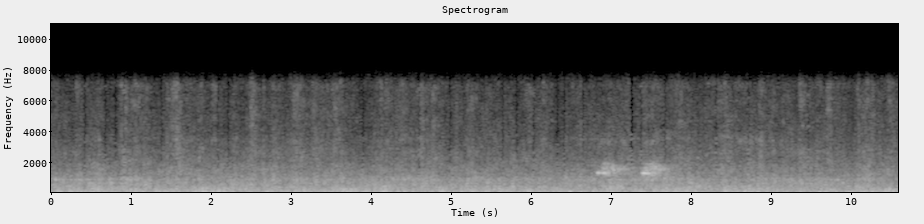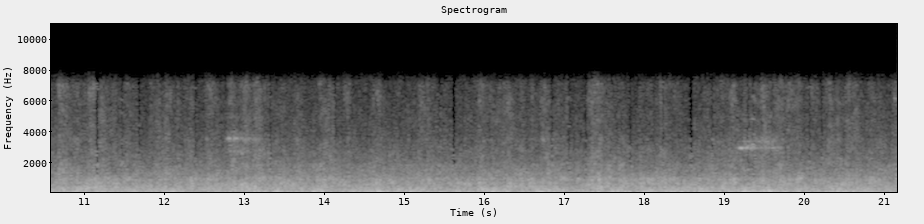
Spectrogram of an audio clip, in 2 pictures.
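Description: Steady low background noise: room rumble and microphone hiss picked up by a lecture recording, with a few faint short chirping tones, two close together about a third of the way in and a couple more near the end.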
